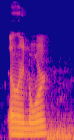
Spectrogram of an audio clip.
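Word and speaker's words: L.A. Noire: L.A. and Noir. Let me read that again. I pronounced it really weird. – L.A. Noir? – L.A.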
